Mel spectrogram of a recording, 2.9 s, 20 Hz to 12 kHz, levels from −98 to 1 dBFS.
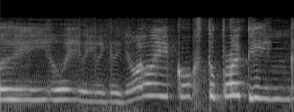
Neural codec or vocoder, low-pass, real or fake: codec, 16 kHz, 0.8 kbps, ZipCodec; 7.2 kHz; fake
